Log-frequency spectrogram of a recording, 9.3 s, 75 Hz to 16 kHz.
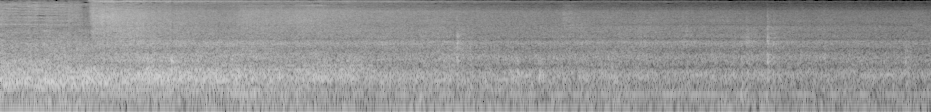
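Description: Two coupled Class 159 diesel multiple units pulling away: a steady low diesel drone with wheel-on-rail rumble, fading evenly as the train moves off into the distance.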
